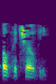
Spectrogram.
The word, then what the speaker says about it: Okeechobee: And now I was on the northern tip of Lake Okeechobee.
